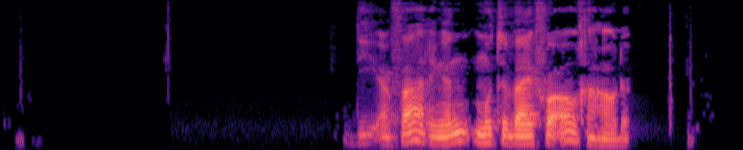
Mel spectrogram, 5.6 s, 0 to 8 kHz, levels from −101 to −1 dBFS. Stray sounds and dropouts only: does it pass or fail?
pass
